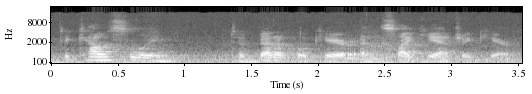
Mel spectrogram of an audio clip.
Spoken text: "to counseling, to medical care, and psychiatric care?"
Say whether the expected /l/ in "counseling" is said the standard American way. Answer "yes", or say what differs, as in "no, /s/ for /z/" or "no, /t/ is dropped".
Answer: yes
